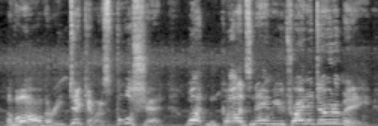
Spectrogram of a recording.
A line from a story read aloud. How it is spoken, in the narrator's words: barked Hamilton Fletcher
